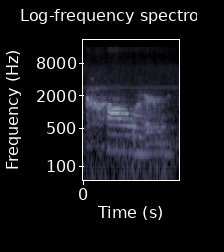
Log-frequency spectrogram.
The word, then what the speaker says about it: collar: When we have a C followed by an E-I-R-Y, it says the sound. The second sound in collar is ah, which is a short O sound. O is not one of the letters that's going to change the C to an S sound. So, the C is going to say the K sound when it's followed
